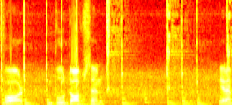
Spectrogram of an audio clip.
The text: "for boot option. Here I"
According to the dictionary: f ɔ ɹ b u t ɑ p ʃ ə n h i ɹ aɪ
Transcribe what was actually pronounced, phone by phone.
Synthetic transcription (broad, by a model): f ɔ ɹ b u t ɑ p s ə n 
